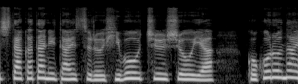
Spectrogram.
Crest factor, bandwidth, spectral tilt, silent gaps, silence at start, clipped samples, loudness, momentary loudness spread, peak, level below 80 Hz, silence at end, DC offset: 12 dB; 15.5 kHz; -4.5 dB/octave; none; 0 s; under 0.1%; -18 LUFS; 4 LU; -6 dBFS; -60 dBFS; 0 s; under 0.1%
